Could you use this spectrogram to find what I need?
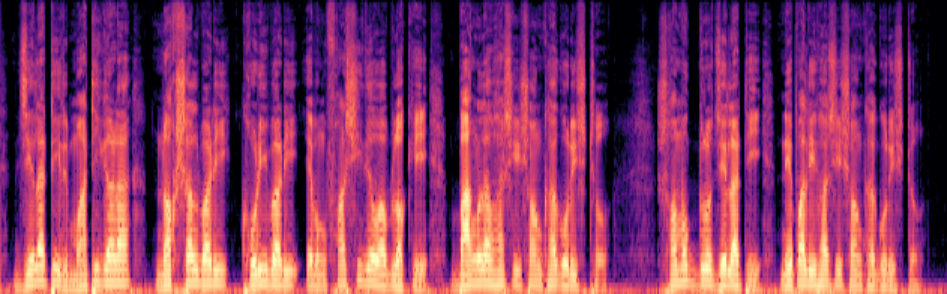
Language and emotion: Bengali, neutral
